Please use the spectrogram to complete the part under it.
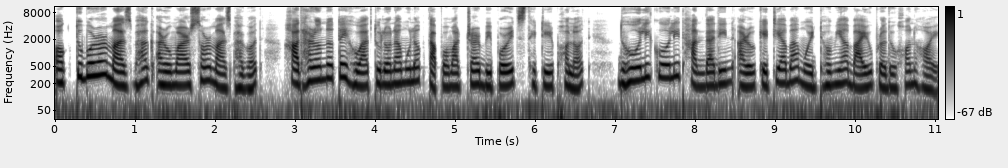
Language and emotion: Assamese, neutral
